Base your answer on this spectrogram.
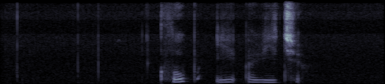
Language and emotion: Russian, neutral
